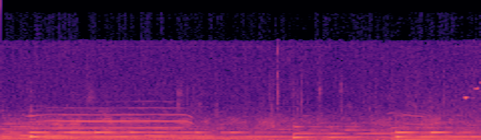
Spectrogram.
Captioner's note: people chattering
